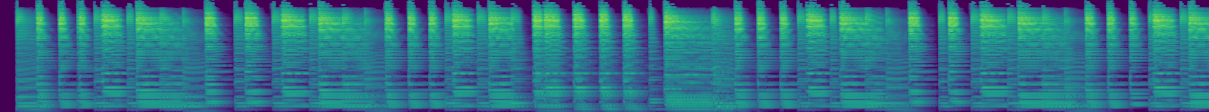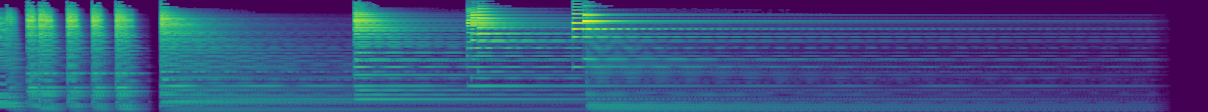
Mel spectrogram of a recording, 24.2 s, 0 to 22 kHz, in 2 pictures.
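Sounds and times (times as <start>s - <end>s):
Roland MKS-10 harpsichord patch with chorus: 0.2s - 23.6s.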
